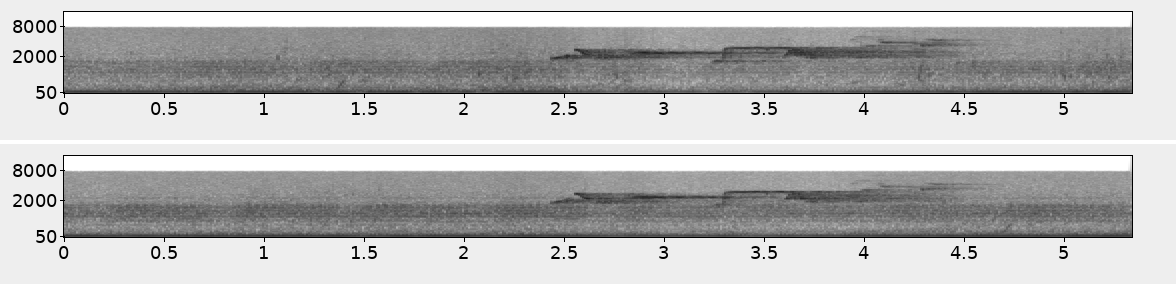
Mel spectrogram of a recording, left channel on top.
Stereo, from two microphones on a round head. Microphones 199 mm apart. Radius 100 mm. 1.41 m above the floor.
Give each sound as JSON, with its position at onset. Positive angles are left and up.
{"t": 2.4, "sound": "a bird", "side_deg": 10, "distance_m": 2.0}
